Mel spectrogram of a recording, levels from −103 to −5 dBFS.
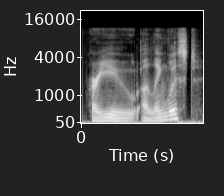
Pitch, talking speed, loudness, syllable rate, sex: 110 Hz, 195 wpm, -16 LUFS, 6.4 syllables/s, male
